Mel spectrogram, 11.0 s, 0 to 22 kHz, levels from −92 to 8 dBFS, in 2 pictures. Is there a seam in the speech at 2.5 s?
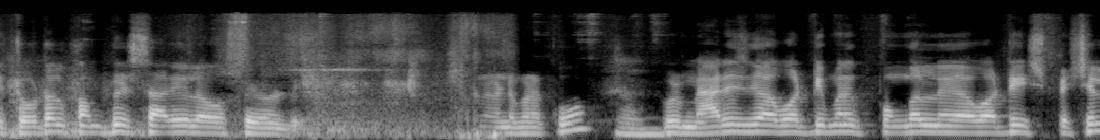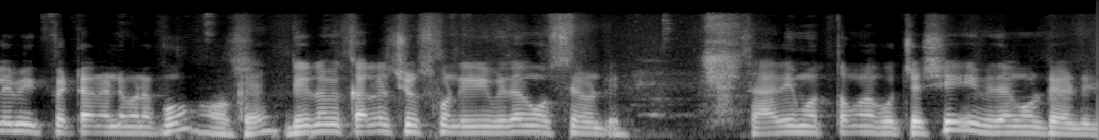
yes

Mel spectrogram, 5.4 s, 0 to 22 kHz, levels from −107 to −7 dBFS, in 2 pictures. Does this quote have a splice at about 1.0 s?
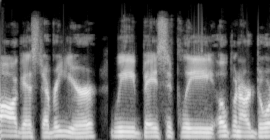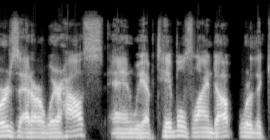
yes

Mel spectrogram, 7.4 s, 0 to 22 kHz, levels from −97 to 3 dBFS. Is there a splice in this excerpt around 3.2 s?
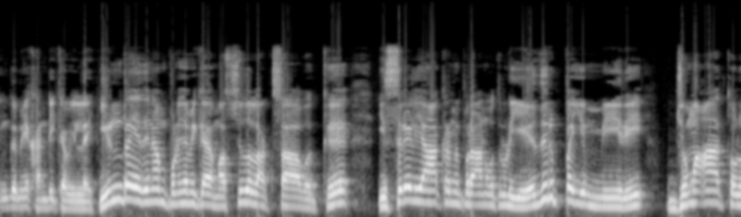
no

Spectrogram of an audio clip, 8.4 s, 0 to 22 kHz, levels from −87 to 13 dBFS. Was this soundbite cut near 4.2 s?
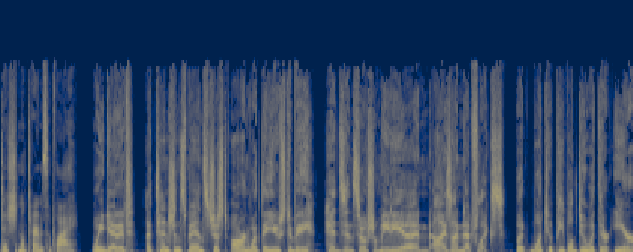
no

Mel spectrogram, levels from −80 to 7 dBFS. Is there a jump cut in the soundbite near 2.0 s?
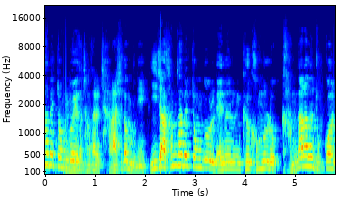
yes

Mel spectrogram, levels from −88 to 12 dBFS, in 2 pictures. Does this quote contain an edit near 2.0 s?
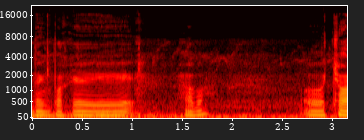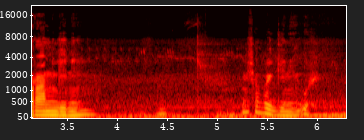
no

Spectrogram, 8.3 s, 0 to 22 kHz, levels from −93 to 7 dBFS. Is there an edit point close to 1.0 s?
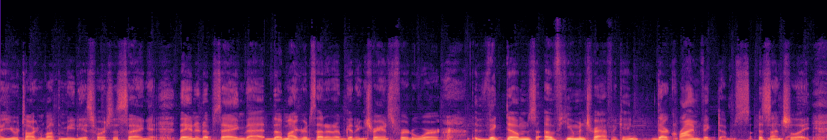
no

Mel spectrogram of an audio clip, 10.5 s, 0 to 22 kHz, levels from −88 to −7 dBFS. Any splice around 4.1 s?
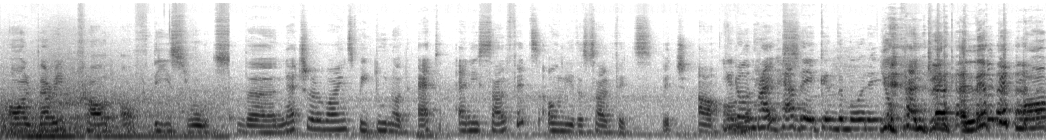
no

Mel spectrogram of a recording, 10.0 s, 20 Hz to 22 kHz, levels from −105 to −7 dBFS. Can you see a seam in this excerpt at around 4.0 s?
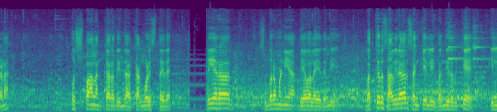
yes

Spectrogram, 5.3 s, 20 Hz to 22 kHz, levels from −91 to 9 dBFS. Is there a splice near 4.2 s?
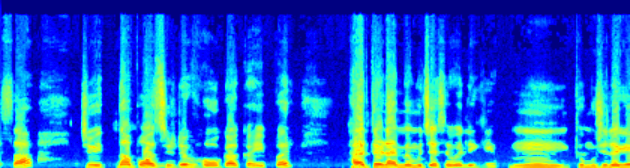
no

